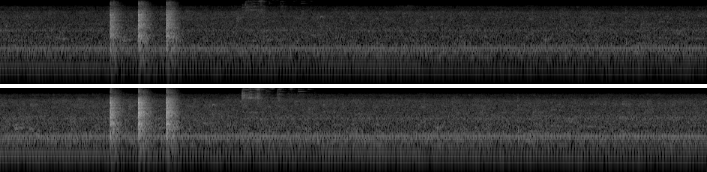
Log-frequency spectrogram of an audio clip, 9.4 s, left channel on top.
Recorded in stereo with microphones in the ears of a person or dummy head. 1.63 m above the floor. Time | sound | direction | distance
1.5 | hammering | 20° right (ahead or behind) | 1.6 m
3.2 | a bell | 70° right (ahead or behind) | 7.5 m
